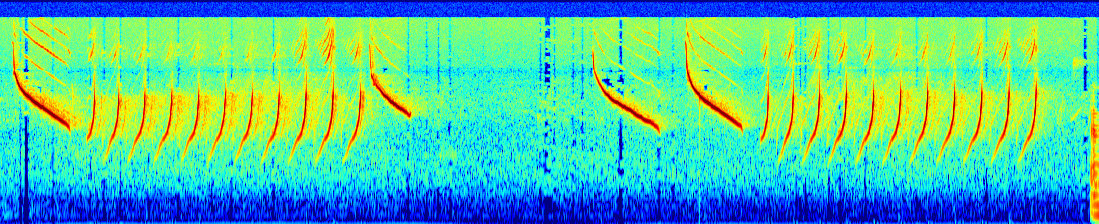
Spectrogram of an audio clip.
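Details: Northern Cardinal song: loud, clear down-slurred whistles, a long slur then a rapid run of about a dozen short notes at three to four per second, repeated twice. The song sometimes sounds like "birdie birdie birdie".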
